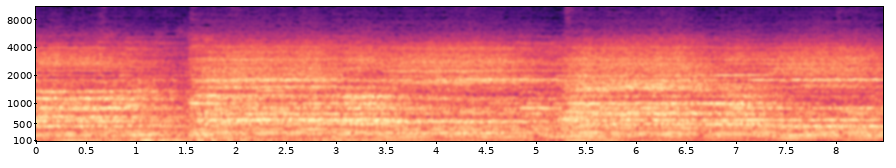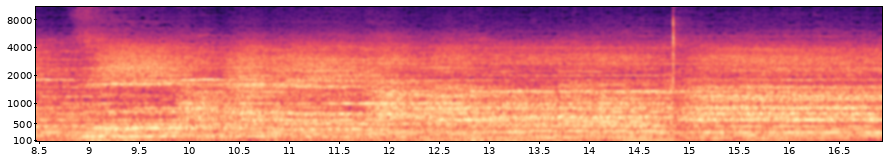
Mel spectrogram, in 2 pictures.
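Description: Church choir singing a hymn in long held phrases, the chords changing every few seconds.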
